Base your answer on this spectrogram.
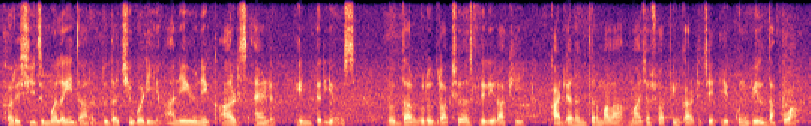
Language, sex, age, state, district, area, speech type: Marathi, male, 18-30, Maharashtra, Sangli, urban, read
